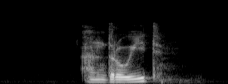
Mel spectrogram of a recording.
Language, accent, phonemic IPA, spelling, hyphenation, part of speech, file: German, Austria, /andʁoˈiːt/, Android, An‧d‧ro‧id, noun, De-at-Android.ogg
- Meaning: android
